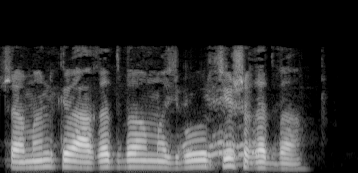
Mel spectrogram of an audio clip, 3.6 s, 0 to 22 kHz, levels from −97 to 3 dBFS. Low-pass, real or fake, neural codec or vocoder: 7.2 kHz; real; none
